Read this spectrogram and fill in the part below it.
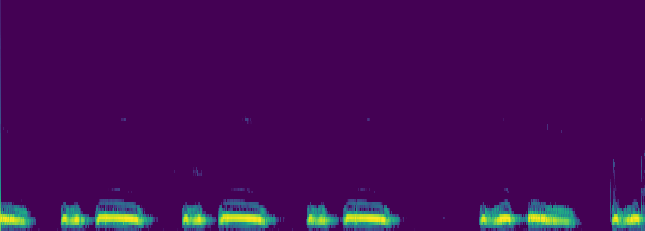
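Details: Spotted dove repeats its coo in the style called 'gọi một hậu ròng': a quick low note, then a sustained downslurred coo, about five phrases with one longer pause near the middle.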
